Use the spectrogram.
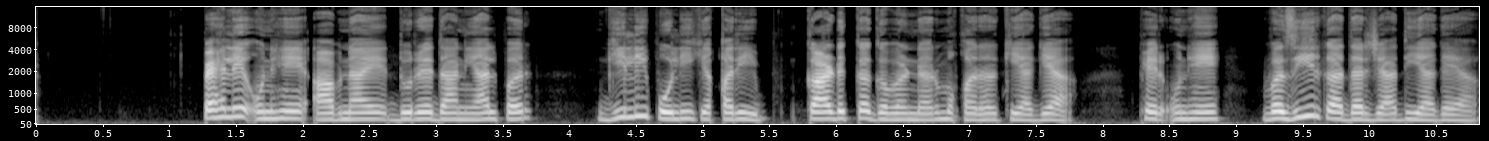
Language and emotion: Urdu, neutral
